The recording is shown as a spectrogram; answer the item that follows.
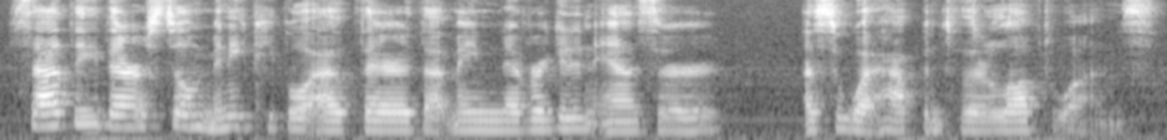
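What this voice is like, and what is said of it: Congested voice with a cold. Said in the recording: “Sorry for the poor audio quality. In case you can't tell, I've got a bit of a cold.”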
